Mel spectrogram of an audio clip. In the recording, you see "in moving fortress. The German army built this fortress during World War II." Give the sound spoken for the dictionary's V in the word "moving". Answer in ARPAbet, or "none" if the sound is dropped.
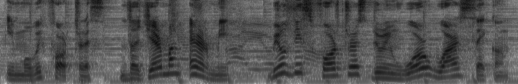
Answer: B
